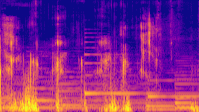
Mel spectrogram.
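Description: Crunchy chewing of peanuts, with several crisp bites and grinding bursts at an uneven pace. A faint steady hum runs underneath.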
